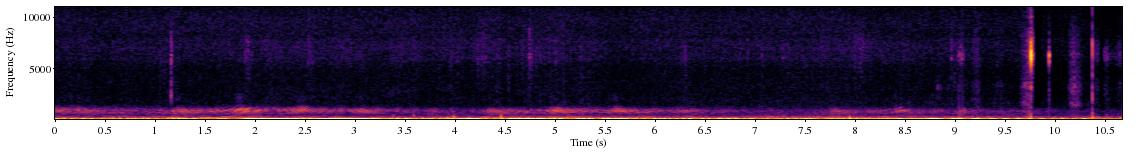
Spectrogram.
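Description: Low, steady rumble inside a car cabin, with a few sharp clicks of handling noise near the end.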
